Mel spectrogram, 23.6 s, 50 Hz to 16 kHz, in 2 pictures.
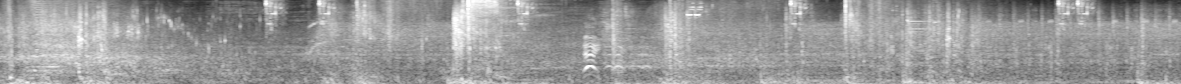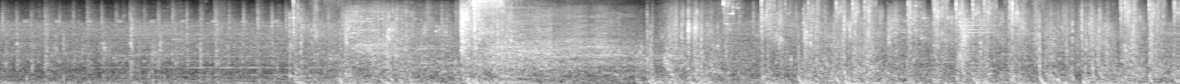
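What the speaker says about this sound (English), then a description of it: "Got a grenade launcher, I'm not afraid to use it." Grenade launcher firing in the video game Death Stranding 2, with heavy repeated blasts and crashing impacts amid dense, noisy combat sound that stays loud throughout.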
